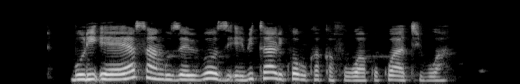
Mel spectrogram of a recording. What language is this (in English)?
Ganda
